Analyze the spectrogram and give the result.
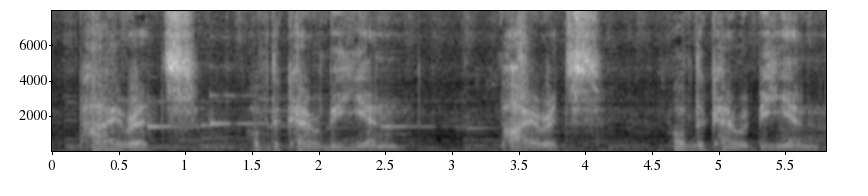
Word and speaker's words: Caribbean: It seemed like he said Caribbean.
